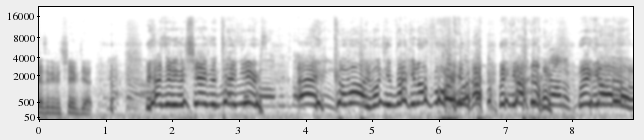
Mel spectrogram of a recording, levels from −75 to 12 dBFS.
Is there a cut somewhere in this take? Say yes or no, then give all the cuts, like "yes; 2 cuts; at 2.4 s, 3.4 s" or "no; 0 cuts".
no; 0 cuts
